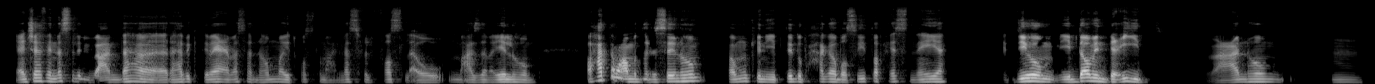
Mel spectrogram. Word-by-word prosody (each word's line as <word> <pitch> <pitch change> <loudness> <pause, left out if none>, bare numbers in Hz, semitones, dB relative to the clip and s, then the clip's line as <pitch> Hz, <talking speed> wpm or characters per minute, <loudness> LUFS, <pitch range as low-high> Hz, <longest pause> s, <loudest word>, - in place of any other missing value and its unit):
يعني 115 - -1
أنت 120 - -1
شايف 150 -1 +2
الناس 150 +2 -2
اللي 135 - -8
بيبقى 110 -3 -1
عندها 110 -1 -1
رِهاب 115 +3 -5
اجتماعي 120 -1 -1
مثلًا، 120 0 -11
إن 105 - -15
هُم 115 +3 -10
يتواصلوا 110 -1 -11
مع 100 - -21
الناس 115 +3 -12
في 120 - -26
الفصل 115 +2 -12
أو 105 0 -9
مع 110 -1 -11
زمايلهم 110 0 -3 0.5
أو - - -1
حتى - - +4
مع 125 - +6
مُدرسينهُم، 140 +6 +1 0.2
فممكن 130 +1 -3
يبتدوا 125 +3 -2
بحاجة 130 -1 -3
بسيطة 130 +5 -4
بحيث 130 -2 -10
إن 105 - -17
هي 125 +2 -1 0.6
تديهم 135 0 +6
يبدؤوا 120 +9 +6
من 145 -5 +5
بعيد 125 -7 +2 0.6
عنهم، 120 +4 -4 0.5
إمم. 110 -1 -20
115 Hz, 160 wpm, -24 LUFS, 110-130 Hz, 0.6 s, مع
